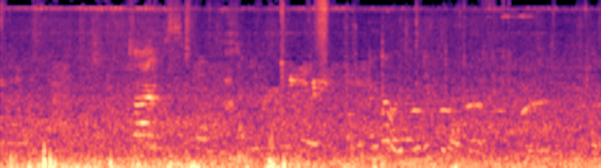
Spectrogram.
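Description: Voices of passers-by murmur nearby.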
